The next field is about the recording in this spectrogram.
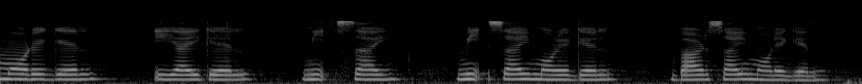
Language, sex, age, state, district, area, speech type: Santali, female, 18-30, West Bengal, Purba Bardhaman, rural, spontaneous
